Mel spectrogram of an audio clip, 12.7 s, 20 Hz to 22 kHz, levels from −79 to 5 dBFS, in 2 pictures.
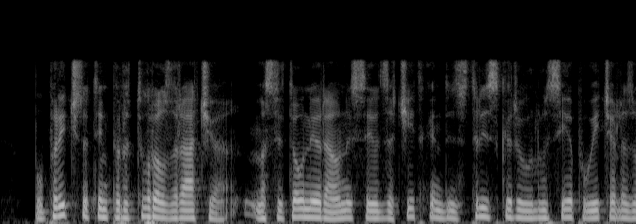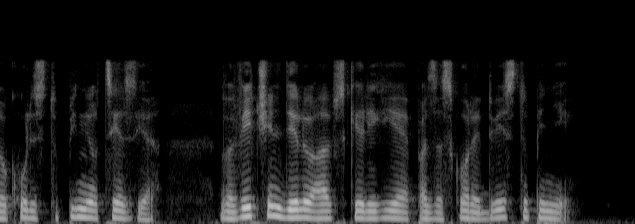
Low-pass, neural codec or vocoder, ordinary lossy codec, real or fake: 7.2 kHz; codec, 16 kHz, 2 kbps, X-Codec, WavLM features, trained on Multilingual LibriSpeech; none; fake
